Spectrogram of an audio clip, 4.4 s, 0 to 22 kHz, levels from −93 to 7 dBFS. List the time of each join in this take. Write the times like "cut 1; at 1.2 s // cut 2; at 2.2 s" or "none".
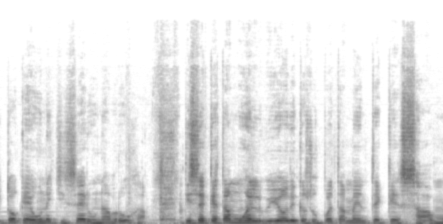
none

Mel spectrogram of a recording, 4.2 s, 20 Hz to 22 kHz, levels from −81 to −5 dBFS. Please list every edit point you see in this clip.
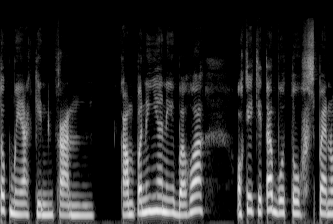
none

